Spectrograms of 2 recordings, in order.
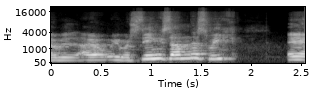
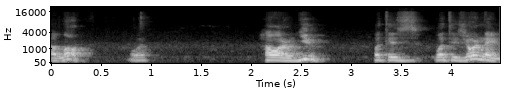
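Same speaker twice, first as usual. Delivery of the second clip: put-on Peruvian accent in English. Imitating Peruvians trying out English phrases, in a Peruvian accent. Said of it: "Peruvians doing English accents".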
